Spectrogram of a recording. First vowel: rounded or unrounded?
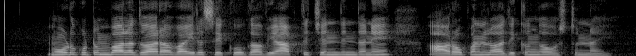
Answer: rounded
